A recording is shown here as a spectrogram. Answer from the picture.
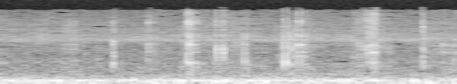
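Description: Faint small clicks and crackles of a screwdriver tip working under the label on a laptop hard drive's metal cover, a few ticks about half a second apart over a low steady hum.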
